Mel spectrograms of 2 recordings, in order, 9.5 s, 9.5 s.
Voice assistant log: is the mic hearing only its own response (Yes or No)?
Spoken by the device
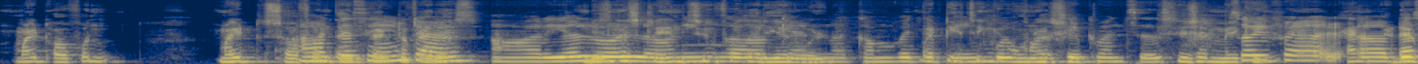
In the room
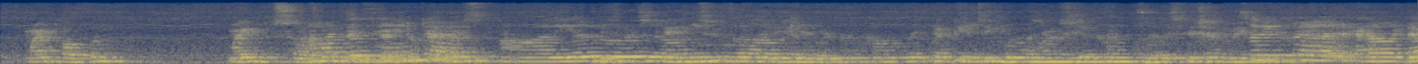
No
